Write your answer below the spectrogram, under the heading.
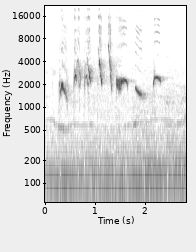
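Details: Greater green leafbird in energetic song, giving rapid whistled notes that rise and drop, including a long falling slur and a short upward whistle near the end, over a steady low hum.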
